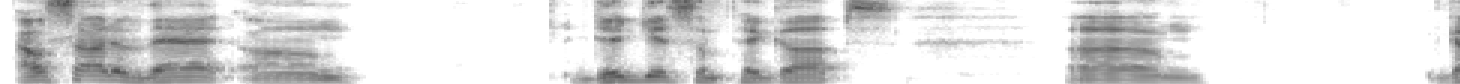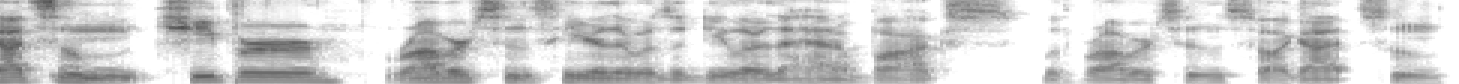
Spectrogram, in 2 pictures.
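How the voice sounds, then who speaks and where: A man with a scratchy, sore-throat voice hosting a live stream, rambling conversationally through casual hobby stories. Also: lowish voice.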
